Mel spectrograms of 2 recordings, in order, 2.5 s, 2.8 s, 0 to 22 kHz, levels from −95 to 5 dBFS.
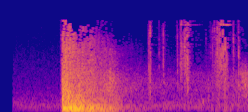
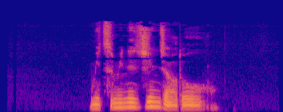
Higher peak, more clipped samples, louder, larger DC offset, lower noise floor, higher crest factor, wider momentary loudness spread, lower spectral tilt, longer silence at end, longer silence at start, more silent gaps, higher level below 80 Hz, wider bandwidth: first, -2 dBFS vs -8 dBFS; neither; first, -19 LUFS vs -26 LUFS; neither; second, -56 dBFS vs -73 dBFS; about the same, 18 dB vs 20 dB; first, 25 LU vs 9 LU; about the same, -5 dB/octave vs -5 dB/octave; second, 0 s vs 0.65 s; second, 0.6 s vs 0.9 s; neither; first, -28 dBFS vs -54 dBFS; about the same, 11.5 kHz vs 11.5 kHz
